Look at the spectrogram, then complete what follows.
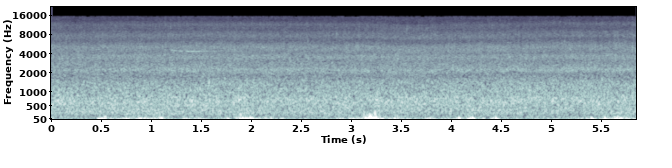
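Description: River water rushing over a shallow shoal: a steady hiss of moving current, with a few low thumps, the strongest about three seconds in.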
